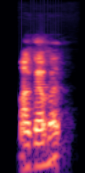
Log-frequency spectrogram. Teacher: Gha is 4th letter in the ka varga, so it has to be aspirated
